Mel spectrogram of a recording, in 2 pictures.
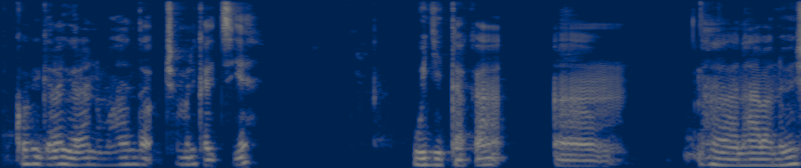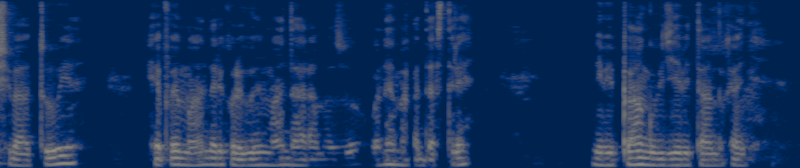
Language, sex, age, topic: Kinyarwanda, male, 18-24, government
